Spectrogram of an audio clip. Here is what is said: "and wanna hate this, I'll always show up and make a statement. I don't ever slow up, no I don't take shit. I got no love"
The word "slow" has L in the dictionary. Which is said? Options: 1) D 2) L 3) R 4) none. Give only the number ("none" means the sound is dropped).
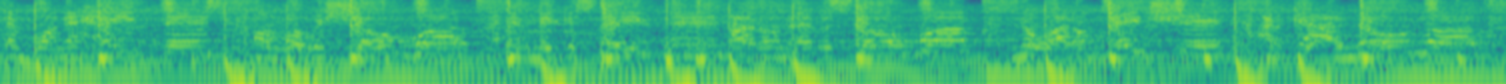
4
